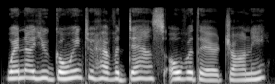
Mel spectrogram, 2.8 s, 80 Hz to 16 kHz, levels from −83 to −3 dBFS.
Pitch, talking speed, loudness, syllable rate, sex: 250 Hz, 240 wpm, -17 LUFS, 6.3 syllables/s, female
